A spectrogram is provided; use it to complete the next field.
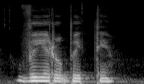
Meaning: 1. to manufacture, to produce, to make 2. to work out, to elaborate 3. to work out, to exhaust
- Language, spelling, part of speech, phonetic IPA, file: Ukrainian, виробити, verb, [ˈʋɪrɔbete], Uk-виробити.ogg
